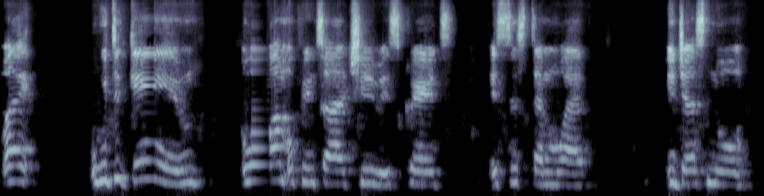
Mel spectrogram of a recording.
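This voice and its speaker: A woman's voice: fairly high pitch, fairly even intonation, slow, low-quality recording. Young woman, chatty. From Nigeria. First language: Yoruba. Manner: chatty, many "like" fillers. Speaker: guest. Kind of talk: casual interview talk.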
